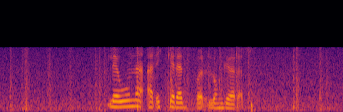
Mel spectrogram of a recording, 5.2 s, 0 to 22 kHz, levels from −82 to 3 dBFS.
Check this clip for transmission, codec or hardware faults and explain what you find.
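Nothing in the transmission chain, codec or hardware has gone wrong here: the speech arrives as ordinary G.711 A-law telephone audio at 64 kbps, band-limited to below 4 kHz, with the room's background noise sitting about 17 dB under the voice as part of the recording itself.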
